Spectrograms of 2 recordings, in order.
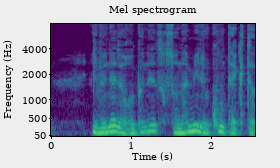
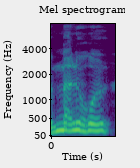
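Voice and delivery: frantic terror rising; 8 semitones higher, 3 dB louder, slower than usual. A narrator's reading. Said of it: "répéta-t-elle avec le délire de l'épouvante".

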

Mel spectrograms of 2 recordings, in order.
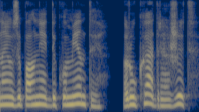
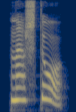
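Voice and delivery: loud, high-pitched indignant shout; explosive outburst; 9 semitones higher, 6 dB louder than usual. A narrator's reading. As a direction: explode at him in front of everyone. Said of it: "Взрывается Снежана так громко". (возмущённый громкий выкрик)

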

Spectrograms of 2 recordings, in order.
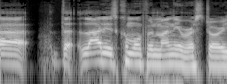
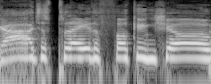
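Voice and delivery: higher, slow, drawn-out exasperated plea; a stretched, fed-up groan at the bandmate; exasperated mock urging; 7 semitones higher, much slower than usual. Telling the bandmate at the gig to just play, drawn out and exasperated. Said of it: "I was like".

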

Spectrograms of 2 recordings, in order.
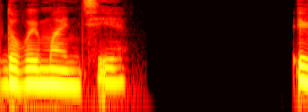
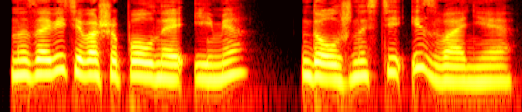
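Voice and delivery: loud, raised formal request; official tone; 4 semitones higher, 6 dB louder than usual. A narrator's reading. Secretary asks the duelist for name and titles, officially. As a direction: project it like a ceremonial official. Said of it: "официальным тоном попросил секретарь".

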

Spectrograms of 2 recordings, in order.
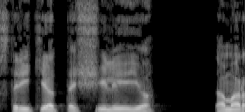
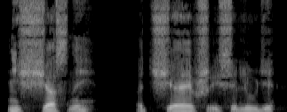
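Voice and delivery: inner thought; 7 dB quieter, slower than usual. A narrator's reading. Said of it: "думал он".

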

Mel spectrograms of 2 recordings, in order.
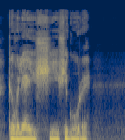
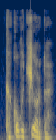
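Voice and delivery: raised, indignant exclamation; mild outraged cry at a higher pitch; 7 semitones higher than usual. A narrator's reading. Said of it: "вскричала Лаура".

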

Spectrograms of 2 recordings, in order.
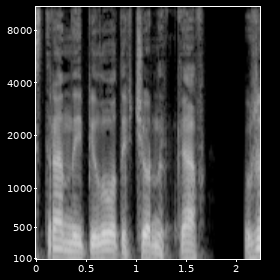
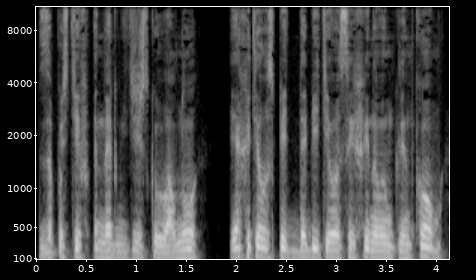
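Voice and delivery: ordinary delivery, nothing marked

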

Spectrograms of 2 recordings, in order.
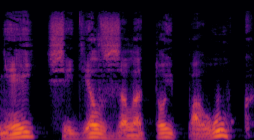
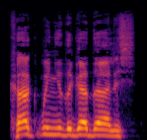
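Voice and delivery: loud, high-pitched exclamation; exclaiming; 11 semitones higher, 10 dB louder than usual. A narrator's reading. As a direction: call it out excitedly. Children exclaim on discovering a parrot.

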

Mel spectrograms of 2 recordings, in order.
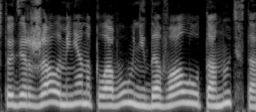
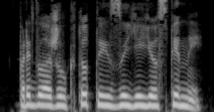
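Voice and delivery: ordinary delivery

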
